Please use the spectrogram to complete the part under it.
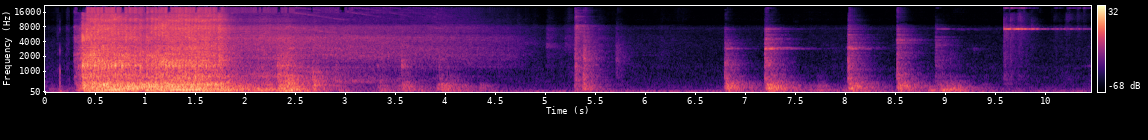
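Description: An impact wrench working a big nut on a Humvee body lift: a loud burst of hissing air and rattling hammering up front, then a string of short, sharp mechanical clacks and bursts at irregular intervals, close by.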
